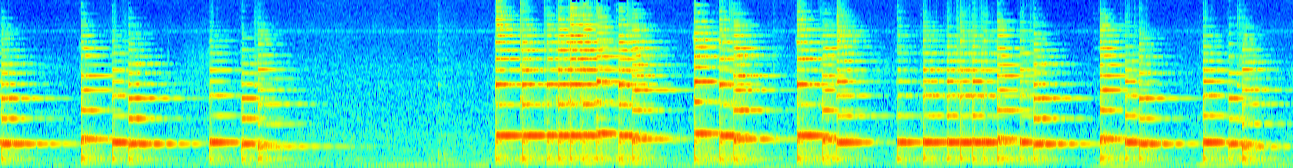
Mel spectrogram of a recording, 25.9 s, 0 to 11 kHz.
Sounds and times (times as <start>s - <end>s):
Guitar: 0.0s - 7.8s, 8.6s - 25.8s.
